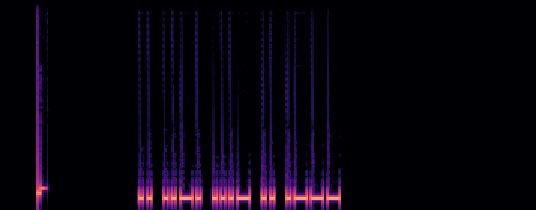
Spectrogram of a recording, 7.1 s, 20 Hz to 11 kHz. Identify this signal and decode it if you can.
Morse code, heard as a keyed tone, about 22 wpm, 700 Hz. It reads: IFVIJ
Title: Code Groups - 5 Letters - 22wpm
